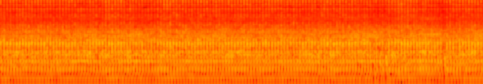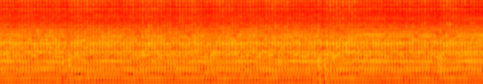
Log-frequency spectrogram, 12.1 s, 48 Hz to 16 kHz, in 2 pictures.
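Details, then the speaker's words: Honda GX160 on Italian Workman 2 Multimixer cement mixer, owned about 15 years, choke on, carb idle screw adjusted: uneven hunting beat three to four pulses a second, idles but falls on its face when revved; tight valve clearance. "all right so now it'll idle but as soon as you go to rev it up it falls on its face"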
